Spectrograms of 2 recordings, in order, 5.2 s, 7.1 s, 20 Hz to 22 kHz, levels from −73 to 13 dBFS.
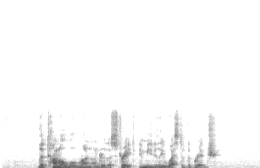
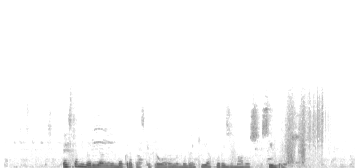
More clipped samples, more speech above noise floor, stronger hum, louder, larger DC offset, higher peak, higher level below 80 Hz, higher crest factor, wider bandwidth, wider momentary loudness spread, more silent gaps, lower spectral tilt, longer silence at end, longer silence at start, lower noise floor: neither; about the same, 34 dB vs 32 dB; neither; about the same, -28 LUFS vs -30 LUFS; neither; first, -6 dBFS vs -10 dBFS; first, -44 dBFS vs -84 dBFS; about the same, 22 dB vs 20 dB; second, 7.8 kHz vs 10.5 kHz; about the same, 12 LU vs 12 LU; neither; about the same, -6.5 dB/octave vs -6 dB/octave; first, 0.9 s vs 0.65 s; second, 0.75 s vs 1.25 s; about the same, -62 dBFS vs -61 dBFS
